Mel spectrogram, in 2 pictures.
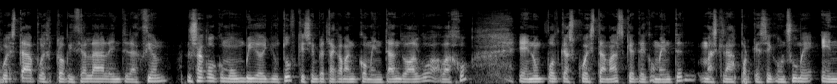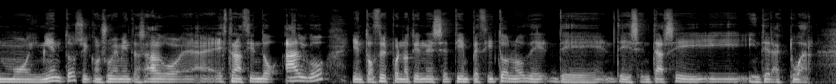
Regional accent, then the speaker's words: Barcelona, Catalonia, Spain; soy de, soy de Barcelona, de España

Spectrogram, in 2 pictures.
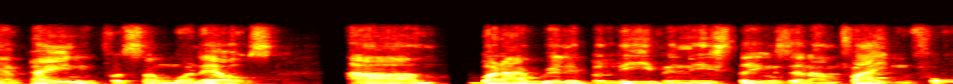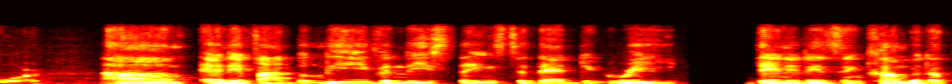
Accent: Baton Rouge, Louisiana, United States; I grew up in North Baton Rouge

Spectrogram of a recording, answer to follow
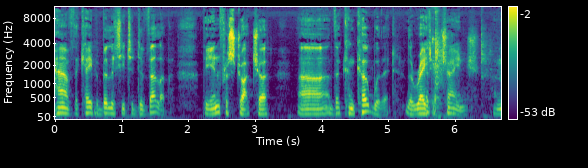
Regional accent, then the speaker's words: London, United Kingdom; born there; also born or lived in all over the country; I'm retired as well, and I was born in London, and I've lived all over the country and in several other countries.

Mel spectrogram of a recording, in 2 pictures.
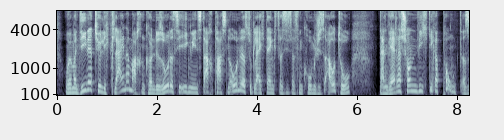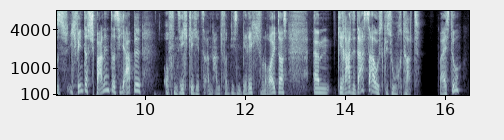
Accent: Switzerland; bei uns in der Schweiz

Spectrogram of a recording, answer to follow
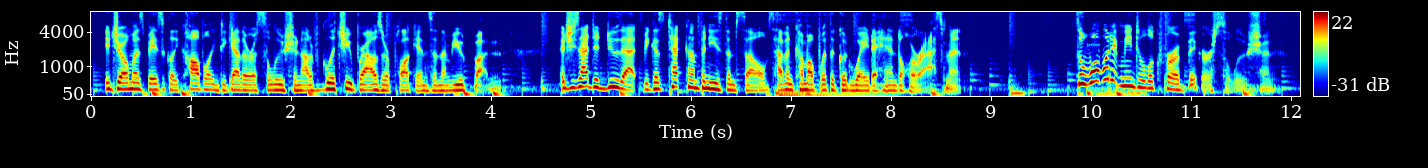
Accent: West Coast, United States; growing up on the West Coast

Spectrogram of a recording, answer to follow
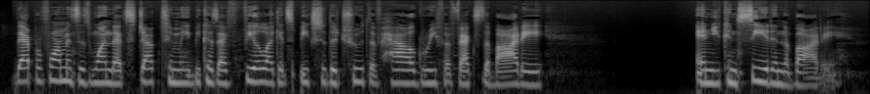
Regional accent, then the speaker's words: Miami, Florida, United States; I'm from Miami

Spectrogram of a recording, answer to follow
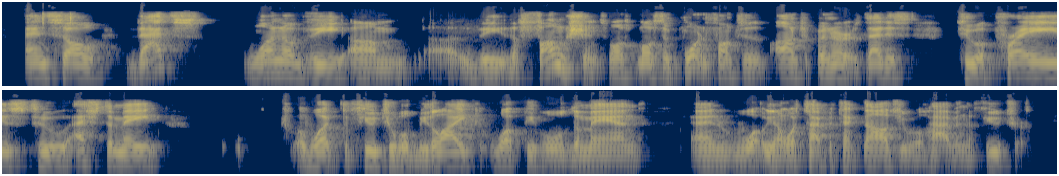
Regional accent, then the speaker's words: New Jersey, United States; I'm from New Jersey

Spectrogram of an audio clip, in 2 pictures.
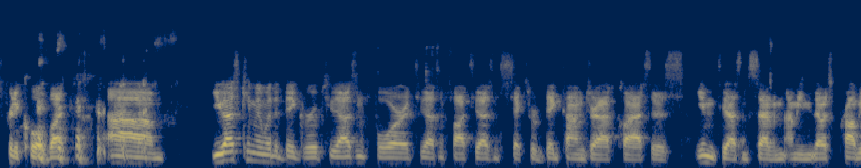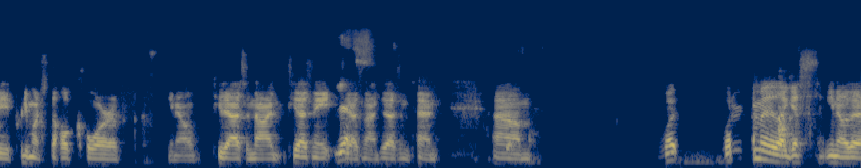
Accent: Westchester, New York, United States; I'm from Westchester

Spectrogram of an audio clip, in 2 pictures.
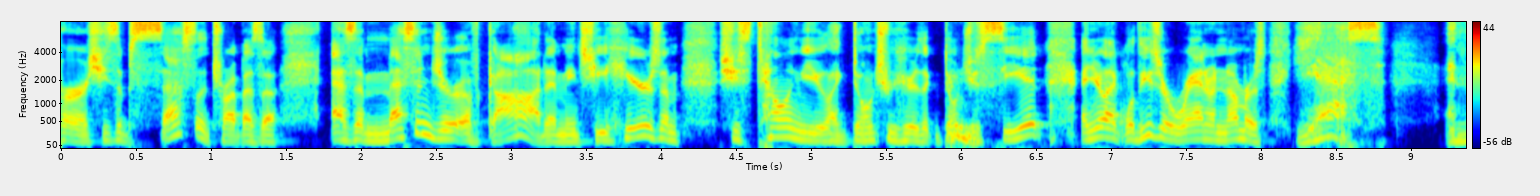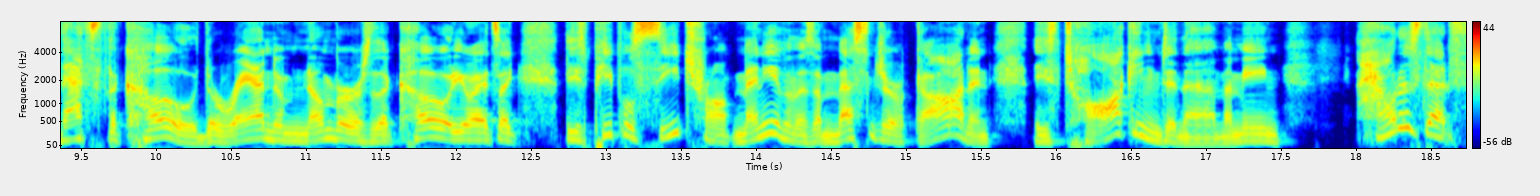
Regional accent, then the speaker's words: New England, United States; moved away; also born or lived in Missouri; I grew up in the New England, though. My dad's from Boston.

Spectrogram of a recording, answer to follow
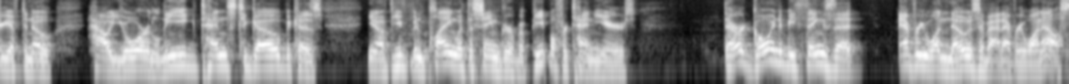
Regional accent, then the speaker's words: Miami, Florida, United States; we're all from Miami.

